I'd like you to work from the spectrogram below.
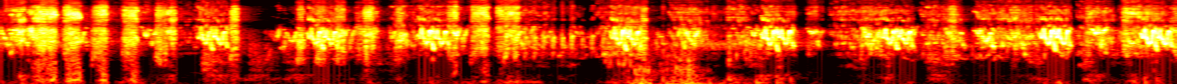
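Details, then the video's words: Budgerigars chirping, kept as pets: continuous loud chatter of rapid, buzzy, warbling chirps with repeated squeaky notes roughly every half second, a brief low knock near the middle. "Budgie Sounds|Budgie chirping sound|Cute Budgies Sounds"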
